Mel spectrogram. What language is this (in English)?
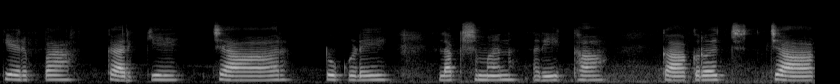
Punjabi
